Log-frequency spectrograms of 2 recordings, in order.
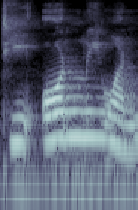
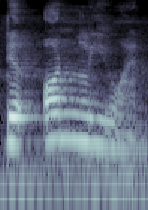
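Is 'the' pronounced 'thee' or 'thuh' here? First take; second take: thee; thuh. First: The word 'the' is pronounced 'thee'. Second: The word 'the' is pronounced 'thuh'. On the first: The speaker calls it right. "dibacanya di karena ketemu huruf o atau vokal o" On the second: The speaker calls it wrong.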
